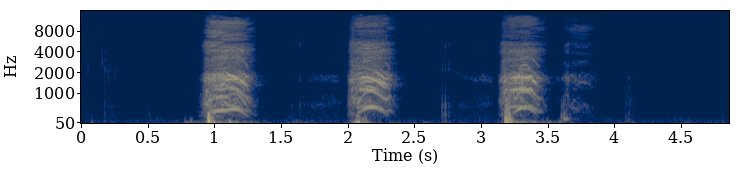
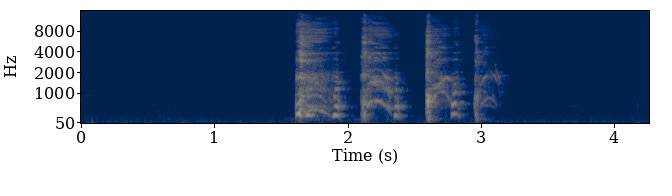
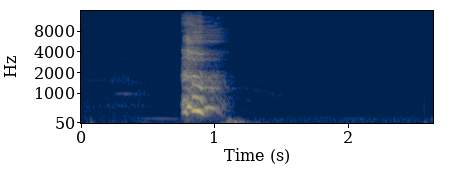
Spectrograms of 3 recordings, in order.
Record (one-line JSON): {"exhalation_length": "4.9 s", "exhalation_amplitude": 19408, "exhalation_signal_mean_std_ratio": 0.34, "three_cough_length": "4.3 s", "three_cough_amplitude": 6178, "three_cough_signal_mean_std_ratio": 0.32, "cough_length": "2.6 s", "cough_amplitude": 14601, "cough_signal_mean_std_ratio": 0.23, "survey_phase": "beta (2021-08-13 to 2022-03-07)", "age": "45-64", "gender": "Female", "wearing_mask": "No", "symptom_cough_any": true, "symptom_new_continuous_cough": true, "symptom_runny_or_blocked_nose": true, "symptom_sore_throat": true, "symptom_fatigue": true, "symptom_headache": true, "symptom_onset": "5 days", "smoker_status": "Ex-smoker", "respiratory_condition_asthma": false, "respiratory_condition_other": false, "recruitment_source": "REACT", "submission_delay": "2 days", "covid_test_result": "Positive", "covid_test_method": "RT-qPCR", "covid_ct_value": 26.0, "covid_ct_gene": "E gene", "influenza_a_test_result": "Unknown/Void", "influenza_b_test_result": "Unknown/Void"}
